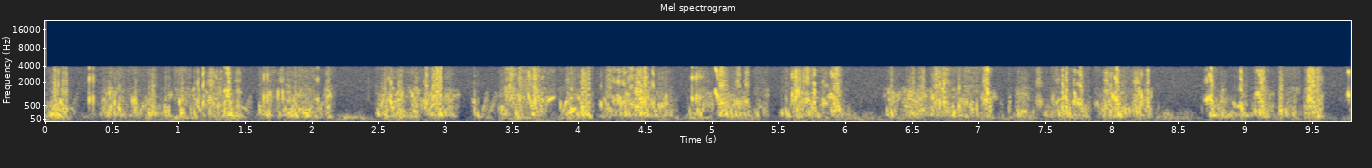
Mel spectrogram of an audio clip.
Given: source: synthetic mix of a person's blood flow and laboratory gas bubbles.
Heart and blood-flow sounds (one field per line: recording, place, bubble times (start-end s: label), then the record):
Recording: Doppler ultrasound of blood flow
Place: precordium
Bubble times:
0.00-0.21 s: bubbles
0.30-1.51 s: bubbles
1.58-2.19 s: bubbles
2.47-3.12 s: bubbles
3.19-3.30 s: bubbles
3.39-4.11 s: bubbles
4.14-4.74 s: bubbles
4.81-5.43 s: bubbles
5.50-6.05 s: bubbles
6.28-7.17 s: bubbles
7.23-8.33 s: bubbles
8.67-9.61 s: bubbles
9.74-9.80 s: bubbles
From the record:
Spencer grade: 4 (maximum detectable bubble signal sounding continuously throughout systole and diastole of every cardiac period, and overriding the amplitude of the normal cardiac signals)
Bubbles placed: anywhere in the cardiac cycle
